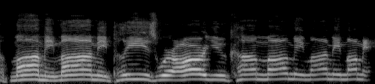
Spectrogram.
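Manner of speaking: put-on high, pleading little-kid voice; imitated clingy child. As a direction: beg for mommy like a needy child. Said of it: "he wanted his mom".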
